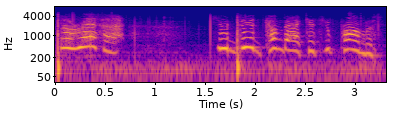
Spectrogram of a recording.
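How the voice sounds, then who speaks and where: A woman's voice: very high-pitched, moderate pace. An actress playing a haunted young woman in a 1940s radio thriller, melodramatic, anguished and hesitant in delivery. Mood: bewildered. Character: frightened young woman haunted by a supposed ghost. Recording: muffled, hissy 1940s radio recording.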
